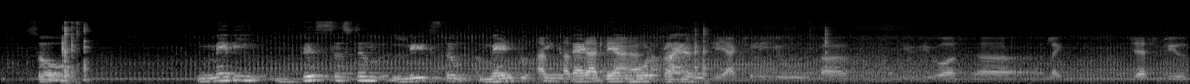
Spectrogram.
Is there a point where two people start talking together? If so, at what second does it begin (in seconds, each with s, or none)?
5.4 s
